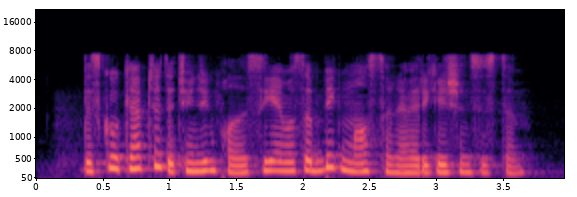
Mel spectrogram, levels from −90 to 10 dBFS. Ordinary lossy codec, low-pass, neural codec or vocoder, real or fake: AAC, 48 kbps; 7.2 kHz; none; real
